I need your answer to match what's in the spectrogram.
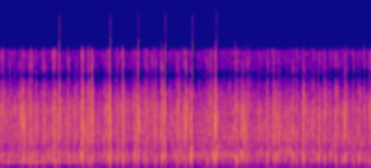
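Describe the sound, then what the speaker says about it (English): Crowd applause fills a high school graduation ceremony held in an athletic venue converted for commencement, with dense, steady clapping from many hands throughout, lively and close, with no talk over it. "Let's give them all a round of applause"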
